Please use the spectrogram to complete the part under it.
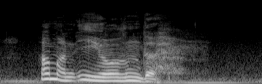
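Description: An elderly man speaks warmly and calmly.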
